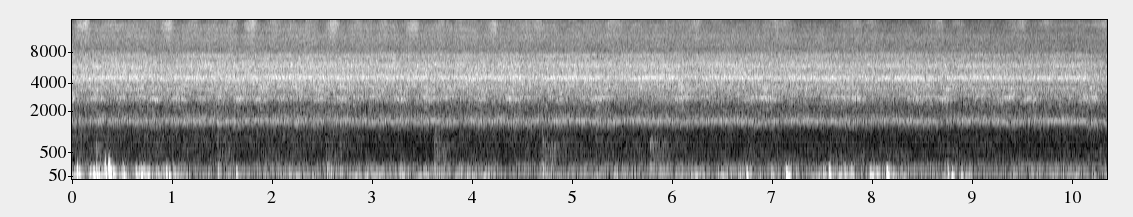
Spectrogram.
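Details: In August, cicadas fill the air with a dense, steady, high-pitched buzzing chorus that never lets up.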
